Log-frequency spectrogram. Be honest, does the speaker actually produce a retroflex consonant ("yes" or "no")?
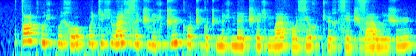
no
